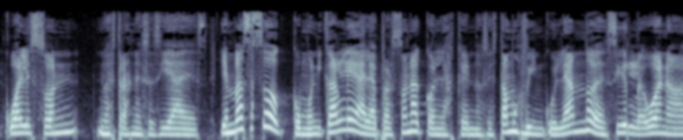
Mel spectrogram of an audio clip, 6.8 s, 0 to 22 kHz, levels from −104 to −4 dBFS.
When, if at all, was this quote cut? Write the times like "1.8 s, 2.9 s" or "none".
2.5 s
